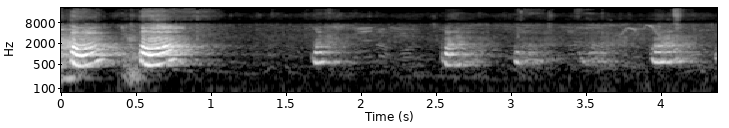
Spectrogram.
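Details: Two California sea lions at Higashiyama Zoo in Japan, recorded 10 April 2024, compete in a vocal battle, not fighting. Harsh honking barks come in quick succession: two strong ones, then a steady run of shorter answering calls.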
